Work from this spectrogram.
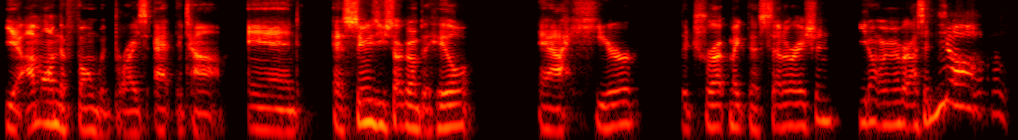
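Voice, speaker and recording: Lively bright-voiced young man telling stories. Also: a little high, normal speed. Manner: animated, acts out past shouts; rambling with restarts and laughs. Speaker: podcast co-host. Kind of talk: casual storytelling chat.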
